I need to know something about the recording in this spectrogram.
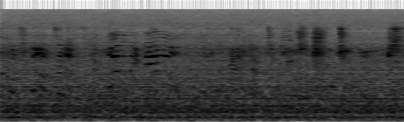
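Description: Steady background hiss with faint, soft scratches of an eyeshadow brush being worked on the eyelid, and a few brief faint high squeaks about a second in.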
